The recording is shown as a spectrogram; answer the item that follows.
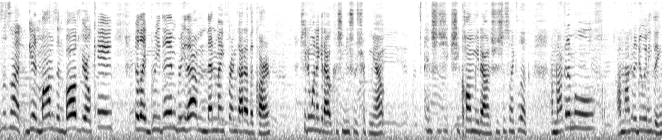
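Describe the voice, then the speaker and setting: A young woman telling a wild personal story in casual storytime style, profane and excitable, with faint music behind her. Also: a little high, poor audio.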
